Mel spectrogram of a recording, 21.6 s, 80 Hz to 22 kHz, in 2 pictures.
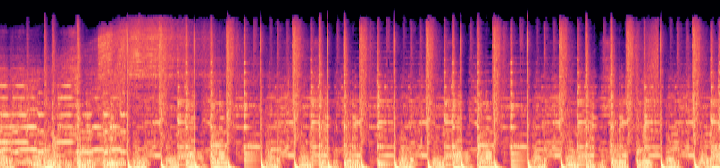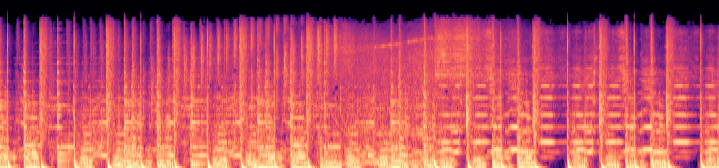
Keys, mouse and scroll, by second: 1.6 ctrl+click, 2.3 alt+scroll up 1, 2.5-2.8 alt+scroll down 1, 2.8 alt+click, 3.7 alt+scroll down 1, 4.5 alt+scroll up 1, 5.1 ctrl+click, 5.8 alt+click, 7.1 alt+click, 7.4-7.8 alt+scroll down 1, 7.8 space, 9.2 space, 9.6-10.1 alt+scroll up 1, 11.8 double click, 14.2 alt+click, 14.9 double click, 17.7 double click, 18.1 alt+click, 18.8 double click, 20.6 alt+click, 20.9 alt+scroll down 1, 21.2 space.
